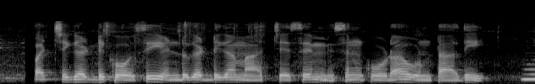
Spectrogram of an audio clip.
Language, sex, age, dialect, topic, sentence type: Telugu, male, 18-24, Utterandhra, agriculture, statement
